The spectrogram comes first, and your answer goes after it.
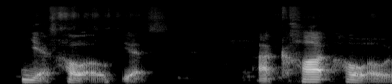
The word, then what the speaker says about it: Ho-Oh: So I was playing Pokemon Gold, and I was able to I've never been able to pronounce that damn Pokemon's name right. It's Ho-Oh? Yes, Ho-Oh.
